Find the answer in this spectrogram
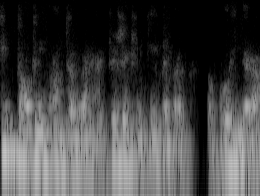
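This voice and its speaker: A man speaks at a fairly slow pace in a somewhat breathy voice, with audible room echo. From Hungary, Budapest. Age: 80s+. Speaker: Holocaust survivor speaker. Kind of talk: public talk. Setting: library event with audience.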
